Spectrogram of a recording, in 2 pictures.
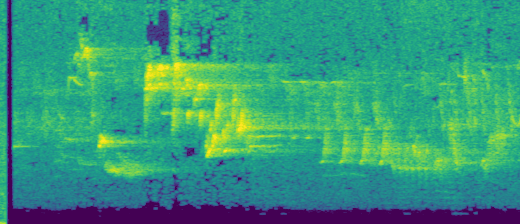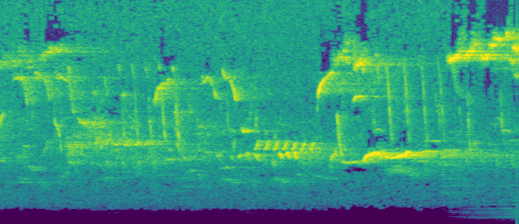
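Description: Birds singing and chirping, with many overlapping high chirps, trills and whistled notes. They are louder in the first couple of seconds and again near the end.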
